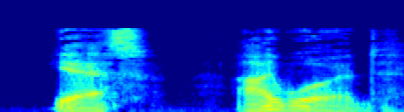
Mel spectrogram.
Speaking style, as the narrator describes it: Mun assured her gravely

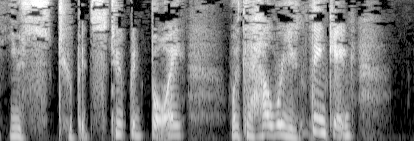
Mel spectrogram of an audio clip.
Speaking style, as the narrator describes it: muttering

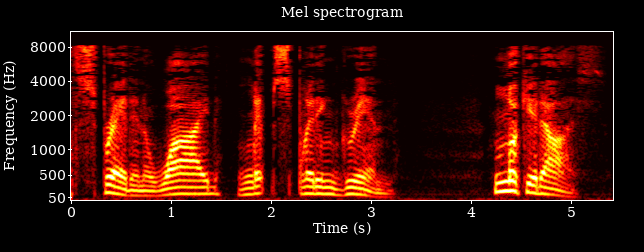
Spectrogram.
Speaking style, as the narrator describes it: he said in a thick, sentimental voice

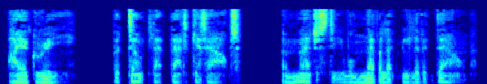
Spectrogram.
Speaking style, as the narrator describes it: I whisper

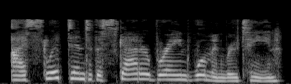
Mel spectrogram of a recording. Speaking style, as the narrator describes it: she told me and Audrey, her voice growing louder, catching hold

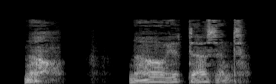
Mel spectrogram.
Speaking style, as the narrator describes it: Drace said wistfully

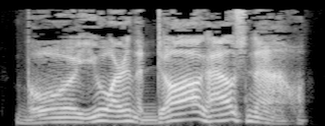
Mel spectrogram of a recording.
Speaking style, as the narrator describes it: Jones boomed as he came closer

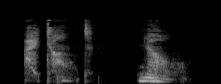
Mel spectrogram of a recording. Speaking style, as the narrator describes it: he whispered almost soundlessly

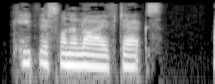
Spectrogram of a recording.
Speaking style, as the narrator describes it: I murmur

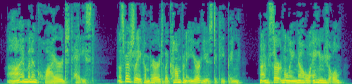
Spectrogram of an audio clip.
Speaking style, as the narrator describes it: he snorted

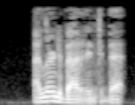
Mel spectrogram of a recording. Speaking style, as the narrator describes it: he said

